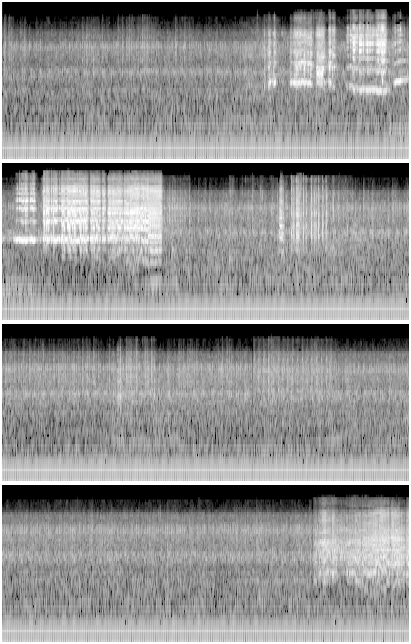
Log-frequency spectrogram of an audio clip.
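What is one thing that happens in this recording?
A diesel engine idles close by with a steady low rumble.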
